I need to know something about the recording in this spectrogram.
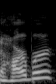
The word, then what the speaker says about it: Harbour: You said Harper, and that's why I was so confused. Sorry. You're like Said that David wrong. Harper, and I'm like, who is that? I don't Pronounced even it know wrong. who that is. It's David with a B. Harbour.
